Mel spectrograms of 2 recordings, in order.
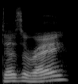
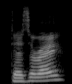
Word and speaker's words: Desirée: yeah but according to desiree is actually saying by the way desiree it's not desire i'm just gonna stick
